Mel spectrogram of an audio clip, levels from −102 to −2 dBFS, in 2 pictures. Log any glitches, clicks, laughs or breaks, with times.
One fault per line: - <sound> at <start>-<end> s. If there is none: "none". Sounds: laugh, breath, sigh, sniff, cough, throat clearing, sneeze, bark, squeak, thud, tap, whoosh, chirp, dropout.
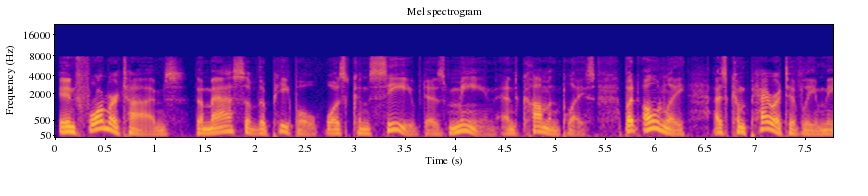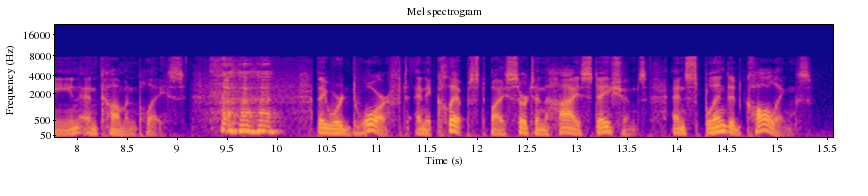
- laugh at 9.3-10.1 s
